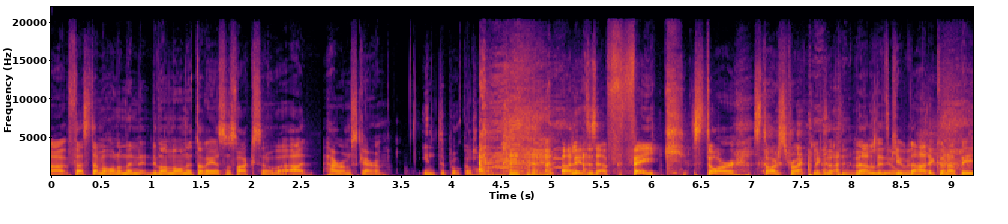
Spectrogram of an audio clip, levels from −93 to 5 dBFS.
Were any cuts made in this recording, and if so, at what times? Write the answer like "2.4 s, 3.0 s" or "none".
1.8 s, 2.7 s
